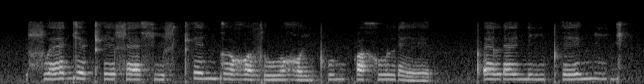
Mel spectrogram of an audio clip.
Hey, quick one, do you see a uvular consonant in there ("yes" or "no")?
yes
